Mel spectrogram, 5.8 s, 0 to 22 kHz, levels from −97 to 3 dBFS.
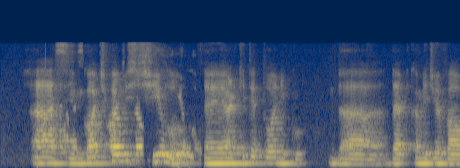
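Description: Echo leak at 0.73–1.05 s, 1.34–1.82 s and 2.21–2.54 s in this speech: a copy of the voice trails it by 265 ms, faint at first, then about as loud as the speech, then slightly quieter. This is likely loudspeaker pickup that an echo canceller failed to remove.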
